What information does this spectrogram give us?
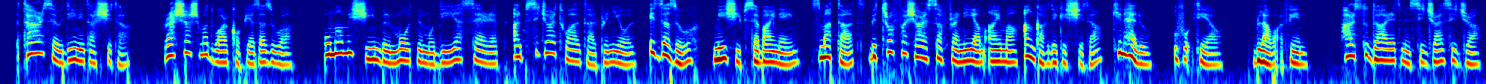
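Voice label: Maltese, female, narration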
